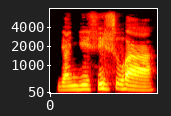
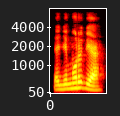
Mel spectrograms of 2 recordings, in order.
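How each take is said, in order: First: Janji siswa said slowly with siswa stressed; slow teacherly correction on siswa; slow stressed answer. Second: Said in the usual way. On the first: Shown as a demonstration. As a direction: draw out Janji siswa deliberately. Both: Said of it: "Janji murid atau janji siswa?".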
